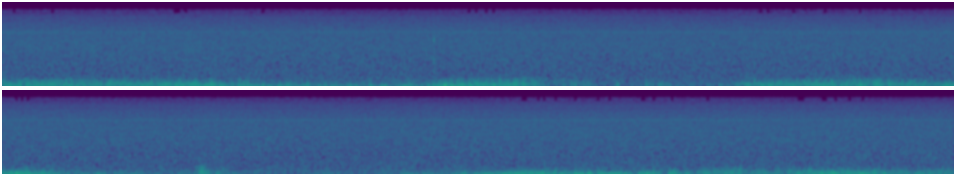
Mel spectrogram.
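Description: Wind buffets and rumbles against the microphone in uneven gusts.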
